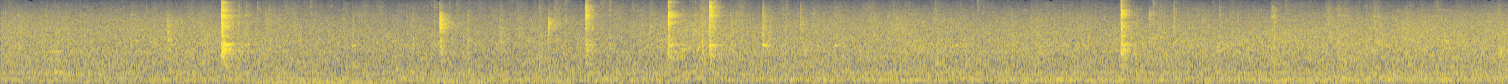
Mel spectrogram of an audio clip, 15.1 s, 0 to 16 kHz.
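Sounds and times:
rain shower hiss: 0:00.0 - 0:15.0.

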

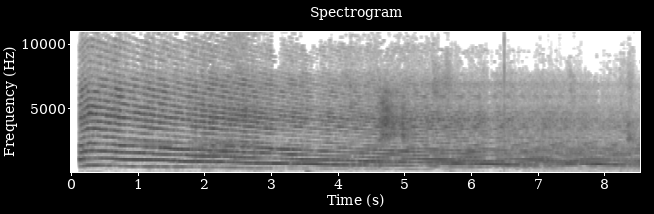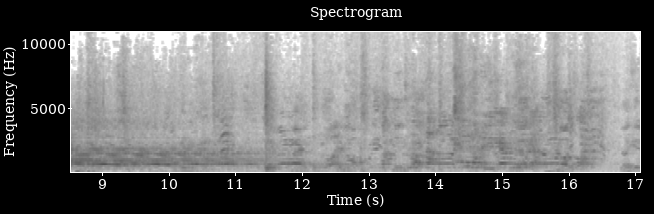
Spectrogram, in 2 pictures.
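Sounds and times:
siren winding down: 0:00.1 - 0:12.2.

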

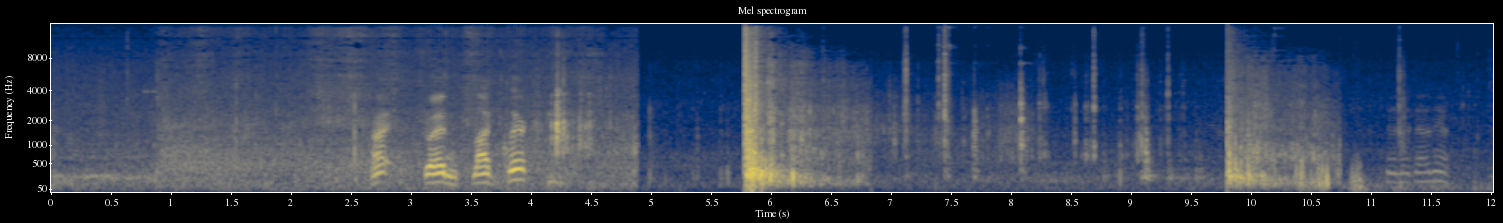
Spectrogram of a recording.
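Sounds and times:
rifle shots: 0:05.8 - 0:07.1, 0:09.8 - 0:10.8.

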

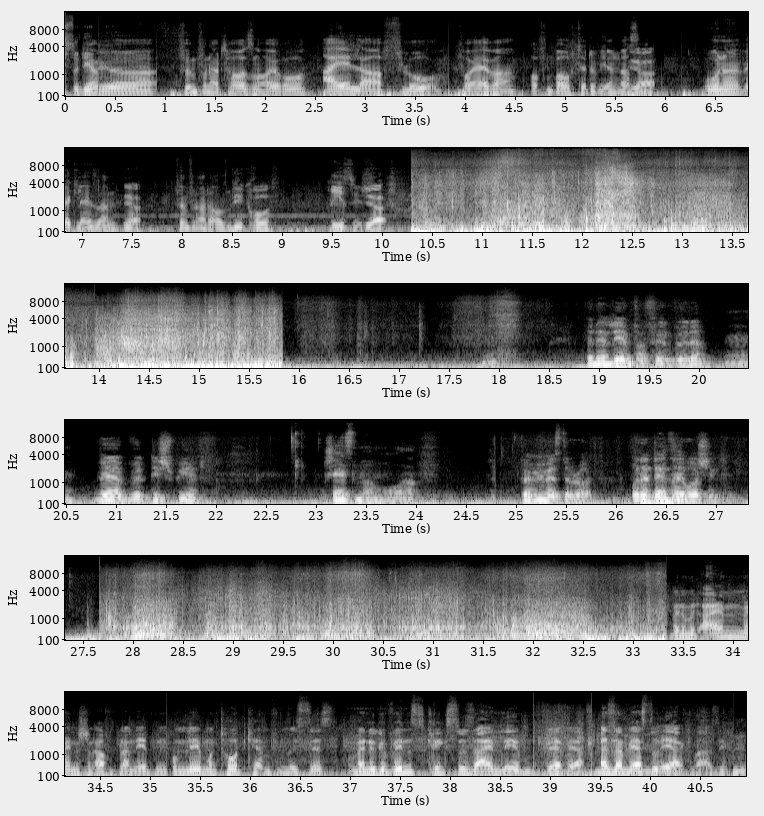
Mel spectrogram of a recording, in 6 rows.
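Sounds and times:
snowboard scraping over snow: 0:10.4 - 0:15.1, 0:27.7 - 0:33.4
wind buffeting microphone: 0:27.5 - 0:33.4.

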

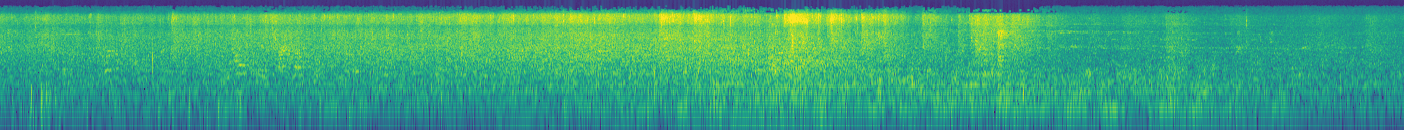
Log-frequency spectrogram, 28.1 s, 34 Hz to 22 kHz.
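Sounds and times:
boat engine running: 0:00.0 - 0:28.0
water churning: 0:00.0 - 0:28.0
wind on microphone: 0:00.0 - 0:28.0.

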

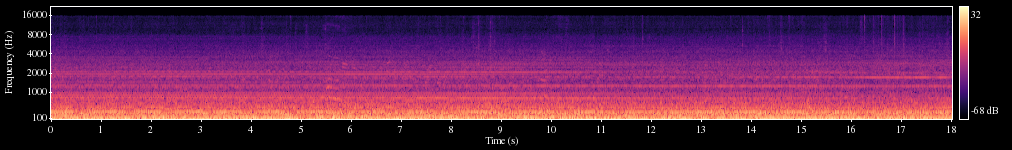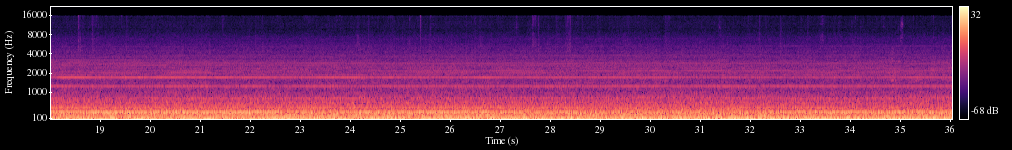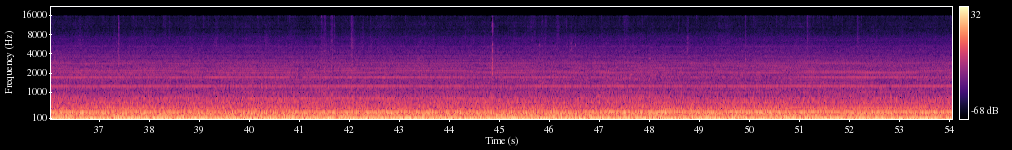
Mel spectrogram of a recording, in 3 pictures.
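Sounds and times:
jet engines rumbling in cabin: 0:00.0 - 0:54.0.

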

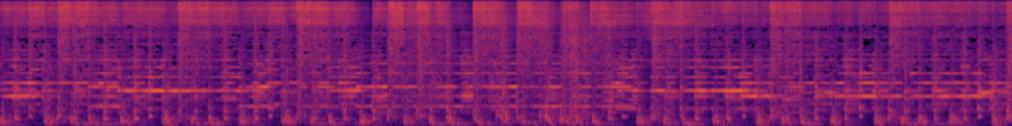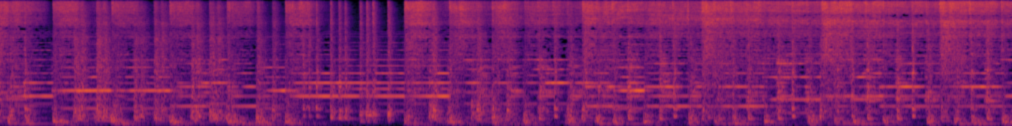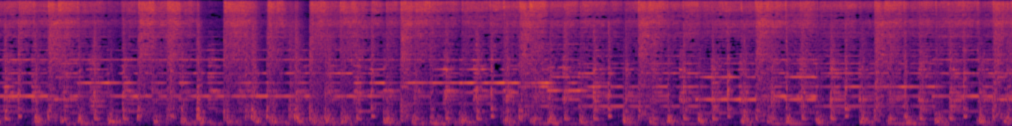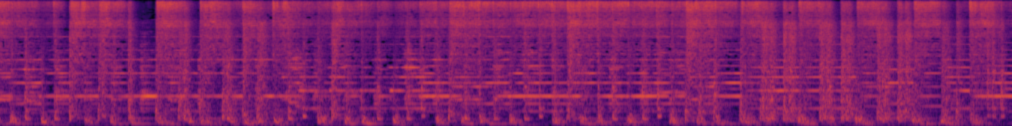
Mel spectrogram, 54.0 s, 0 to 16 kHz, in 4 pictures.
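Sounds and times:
drum band playing: 0:00.0 - 0:53.9
melody of held notes: 0:00.0 - 0:53.9.

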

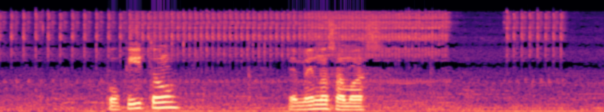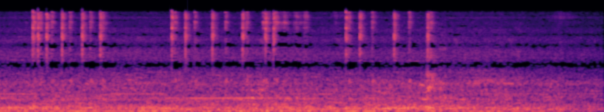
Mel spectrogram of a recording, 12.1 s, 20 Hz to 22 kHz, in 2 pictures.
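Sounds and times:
quick mechanical clicking: 0:00.0 - 0:05.7, 0:06.4 - 0:07.2, 0:07.8 - 0:10.4
faint low hum: 0:00.0 - 0:12.0.

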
